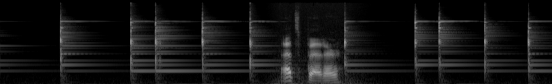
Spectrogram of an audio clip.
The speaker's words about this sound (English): I was expecting a stronger sound out of something called the Ringing Rocks. Oh, me too. Eventually, I did get some better sounds. I think it's just about finding the right rock.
